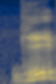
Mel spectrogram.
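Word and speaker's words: Guy: इसको गाय नहीं पढ़ना है। फ्रेंच राइटर में जैसे हम लोग बोलते हैं गाय उस तरीके से नहीं पढ़ना है। घी देसेंट इसको जो है सो फ्रेंच में हम लोग उस तरीके से प्रोनाउंस करते हैं।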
